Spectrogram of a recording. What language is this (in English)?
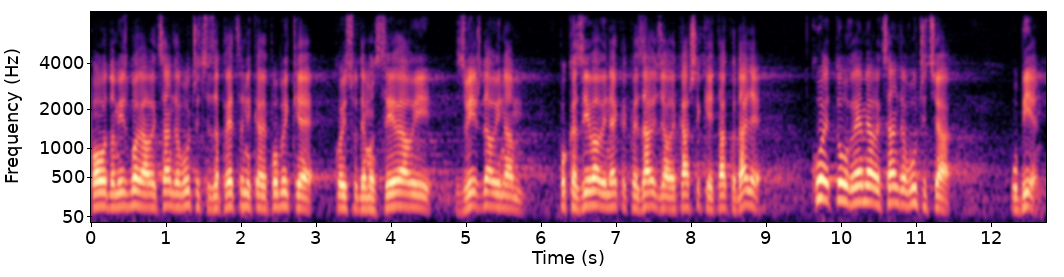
Serbian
